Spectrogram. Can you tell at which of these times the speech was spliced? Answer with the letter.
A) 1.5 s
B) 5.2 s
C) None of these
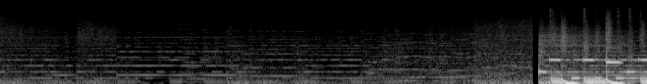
B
